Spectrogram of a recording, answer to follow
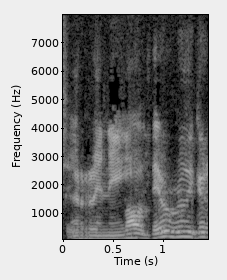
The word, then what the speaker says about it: Rennes: I mean, I believe it's pronounced Rennes.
